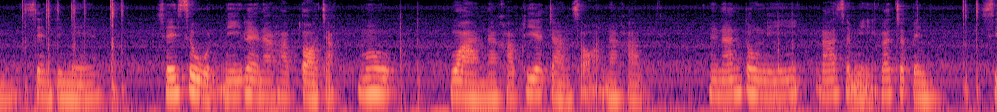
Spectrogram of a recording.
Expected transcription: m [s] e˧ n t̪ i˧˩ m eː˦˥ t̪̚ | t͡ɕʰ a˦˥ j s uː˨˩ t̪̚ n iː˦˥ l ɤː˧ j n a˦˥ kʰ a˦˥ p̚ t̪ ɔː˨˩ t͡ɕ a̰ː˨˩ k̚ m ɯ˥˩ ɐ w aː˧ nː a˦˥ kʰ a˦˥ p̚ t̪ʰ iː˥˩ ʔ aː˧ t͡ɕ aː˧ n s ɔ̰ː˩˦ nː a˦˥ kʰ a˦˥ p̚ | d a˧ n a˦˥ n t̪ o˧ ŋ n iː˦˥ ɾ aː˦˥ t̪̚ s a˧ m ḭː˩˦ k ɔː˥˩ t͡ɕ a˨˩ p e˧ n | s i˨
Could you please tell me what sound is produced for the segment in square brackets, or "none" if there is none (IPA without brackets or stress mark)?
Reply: s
